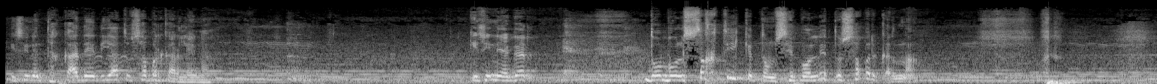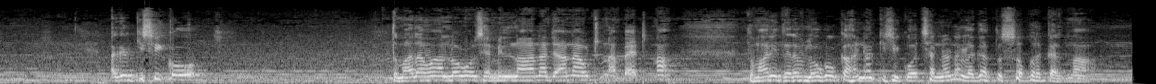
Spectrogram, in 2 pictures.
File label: islamic dialogue ringtone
